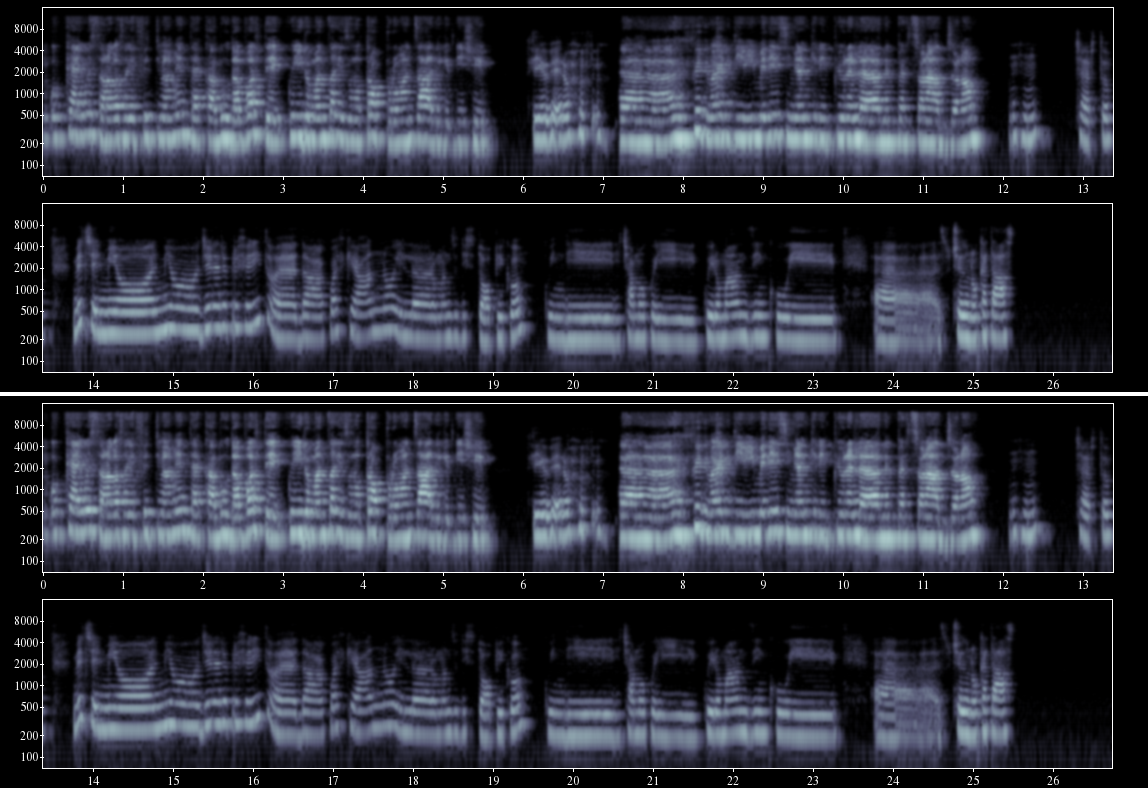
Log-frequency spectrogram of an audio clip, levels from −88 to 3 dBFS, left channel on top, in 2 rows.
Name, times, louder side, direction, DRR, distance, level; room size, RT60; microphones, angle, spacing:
voice 1, 0.0-5.6 7.2-11.8, right 2 dB, 35° right, 0.6 m, -26 dB
voice 2, 6.1-7.1 12.1-12.5 12.9-25.5, left 1 dB, 20° left, 0.4 m, -33 dB
2.9 x 2.8 x 4.0 m
head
